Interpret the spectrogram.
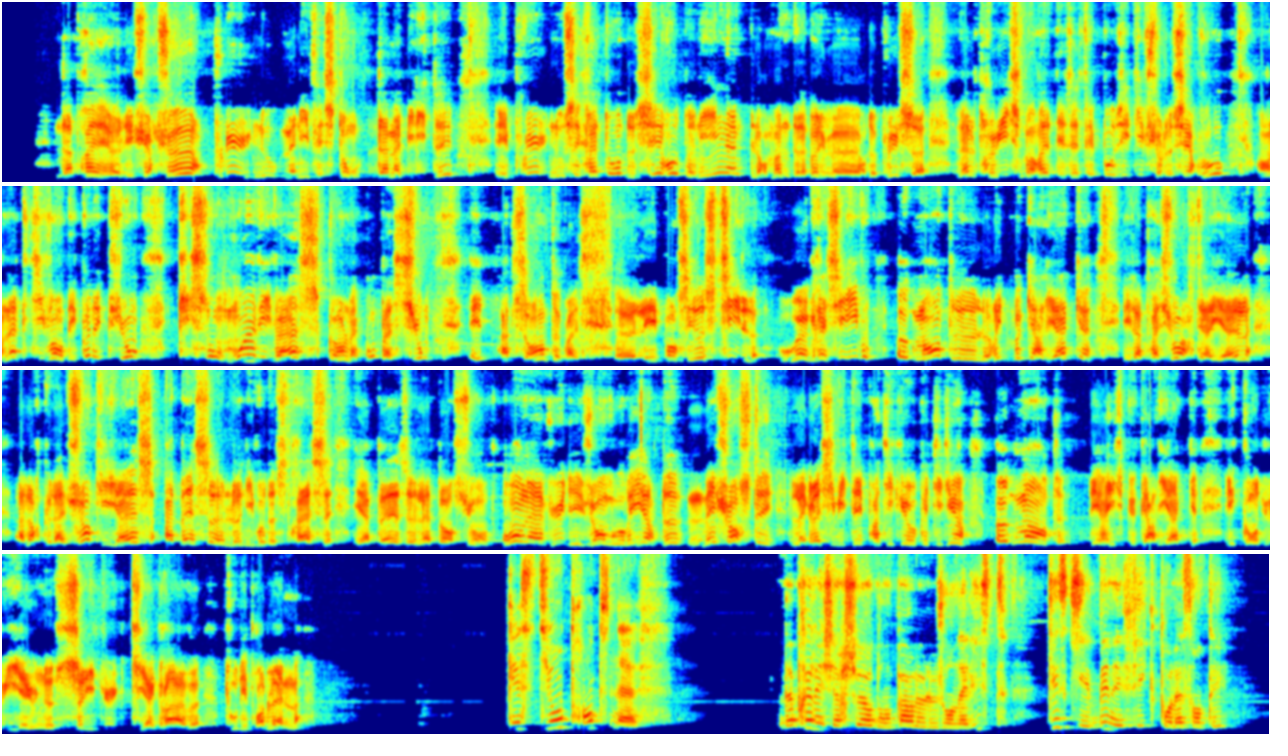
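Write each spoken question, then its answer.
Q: D'après les chercheurs dont parle le journaliste, qu'est-ce qui est bénéfique pour la santé ?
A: La gentillesse (l'amabilité, l'altruisme)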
